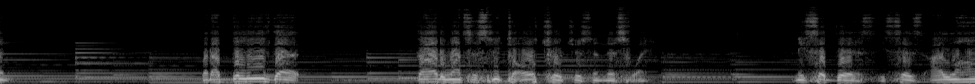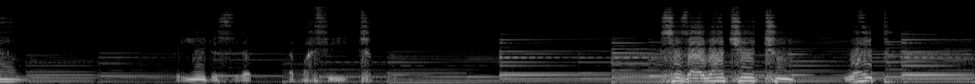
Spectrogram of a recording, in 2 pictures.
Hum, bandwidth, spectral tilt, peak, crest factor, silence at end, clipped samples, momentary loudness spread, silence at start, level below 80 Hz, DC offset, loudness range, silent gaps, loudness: none; 15.5 kHz; -6 dB/octave; -18 dBFS; 14 dB; 0 s; under 0.1%; 21 LU; 0 s; -56 dBFS; under 0.1%; 9 LU; none; -29 LUFS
